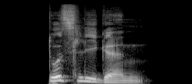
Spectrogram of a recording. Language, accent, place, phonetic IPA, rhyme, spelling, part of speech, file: German, Germany, Berlin, [ˈdʊslɪɡn̩], -ʊslɪɡn̩, dussligen, adjective, De-dussligen.ogg
- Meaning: inflection of dusslig: 1. strong genitive masculine/neuter singular 2. weak/mixed genitive/dative all-gender singular 3. strong/weak/mixed accusative masculine singular 4. strong dative plural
